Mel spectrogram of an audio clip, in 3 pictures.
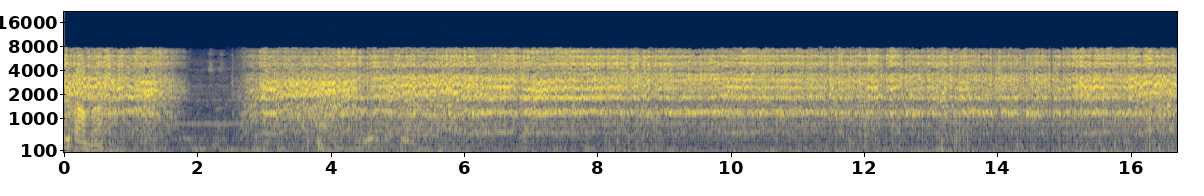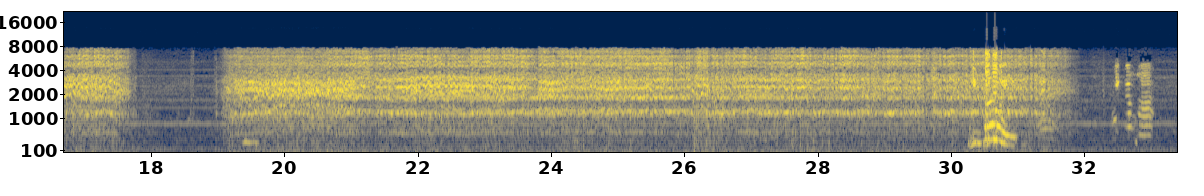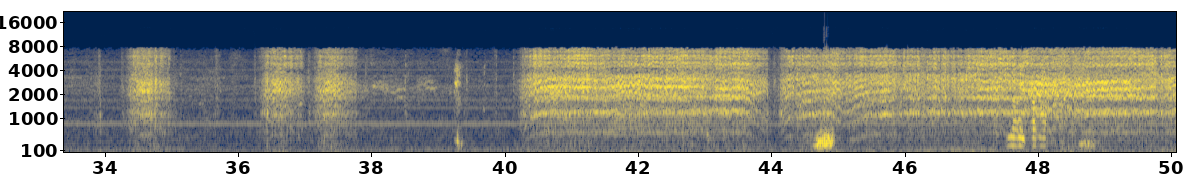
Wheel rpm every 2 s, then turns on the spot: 130, 70, 160, 160, 160, 160, 160, 160, 140, 40, 160, 160, 160, 170, 160, 130, 0, 30, 40, 0, 120, 150, 110, 160, 160.
34-38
